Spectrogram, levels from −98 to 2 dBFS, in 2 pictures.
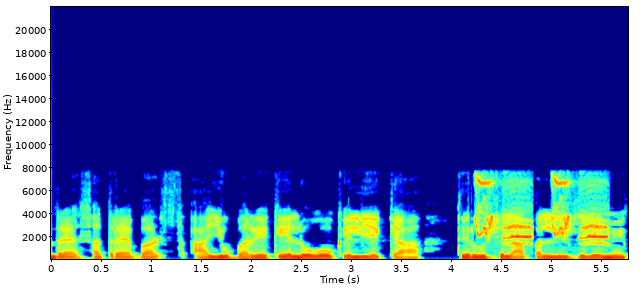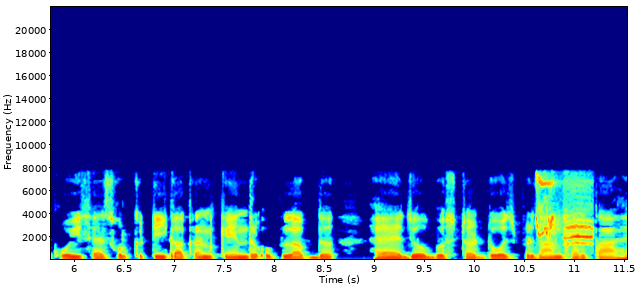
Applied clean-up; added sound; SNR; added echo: classical method Wiener filter.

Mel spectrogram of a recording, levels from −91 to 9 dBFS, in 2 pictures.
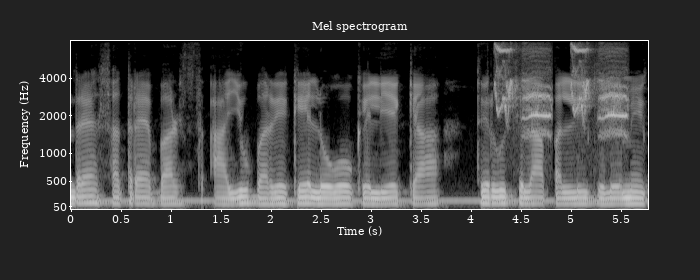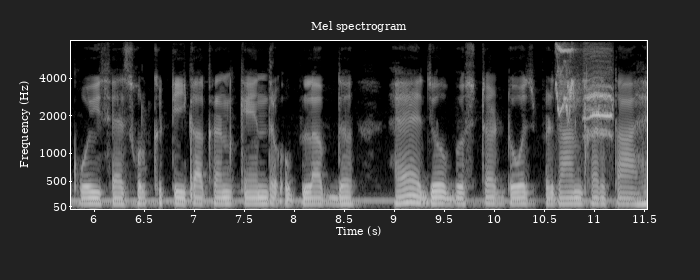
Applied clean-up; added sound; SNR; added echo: none; Bird; 3 dB; none.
